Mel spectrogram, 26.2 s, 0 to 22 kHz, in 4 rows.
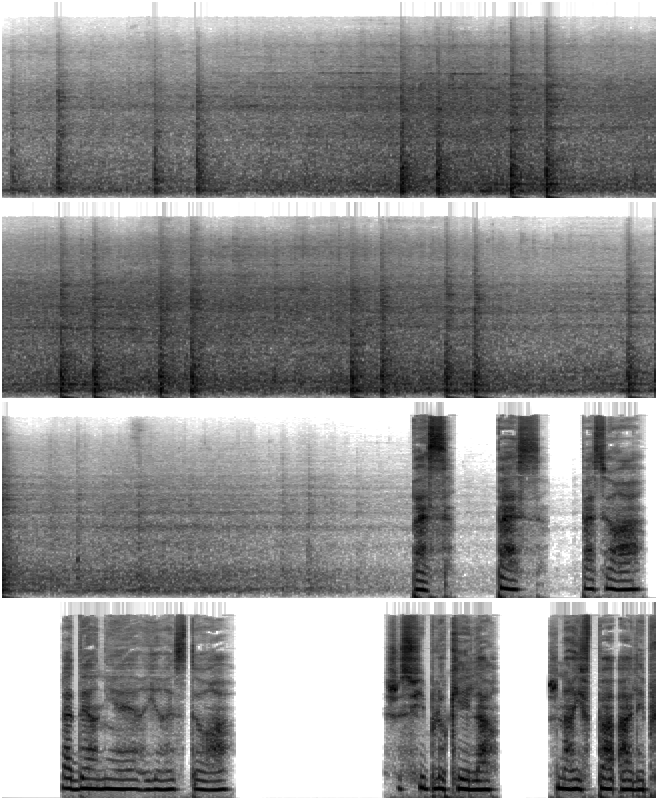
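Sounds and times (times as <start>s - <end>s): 
train wheels clacking over track joints: 0.0s - 2.3s, 3.9s - 16.9s
train rumbling past on rails: 0.0s - 17.9s
speech: 19.1s - 19.6s, 20.2s - 22.0s, 23.5s - 26.1s.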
